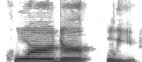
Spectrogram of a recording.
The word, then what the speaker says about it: quarterly: So quarterly quarterly, this T is going to become a flap T. So it sounds like an English um soft D sound.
